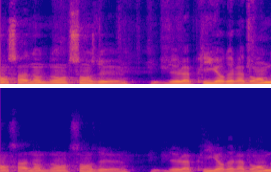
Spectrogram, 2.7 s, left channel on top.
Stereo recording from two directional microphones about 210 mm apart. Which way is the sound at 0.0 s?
55° left (ahead or behind).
